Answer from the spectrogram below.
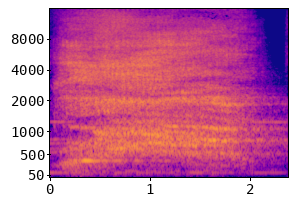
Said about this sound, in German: Und danach brüllen dann halt, brüllt eine relativ große Gruppe von sehr, sehr lauten, sehr, sehr tiefen sehr, sehr unmenschlichen Stimmen. Auch sehr unorkisch? Ziemlich laut und tief für Orks, ja.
